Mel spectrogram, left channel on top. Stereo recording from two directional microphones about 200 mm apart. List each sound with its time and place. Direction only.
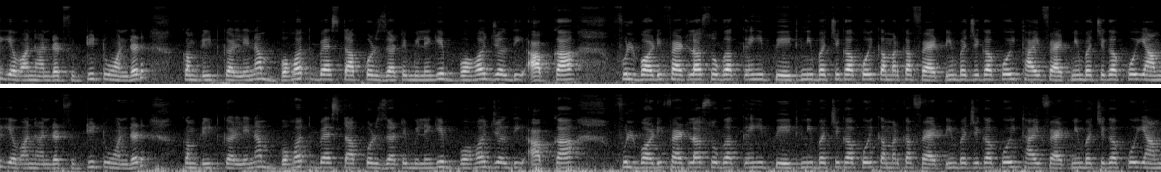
0.0 s a woman's voice: 5° left (ahead or behind)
